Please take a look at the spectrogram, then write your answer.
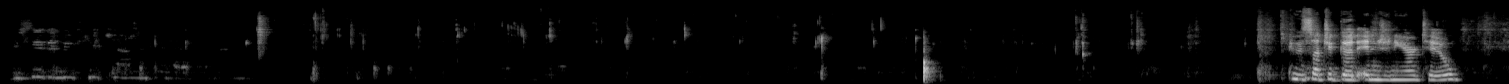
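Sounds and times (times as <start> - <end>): wet mouth clicks and smacks: 2.4 - 9.4, 10.6 - 11.5
gnawing and chewing meat: 2.5 - 12.1.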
